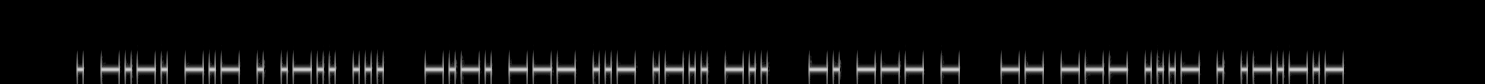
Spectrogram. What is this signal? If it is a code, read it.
Morse code, heard as a keyed tone, about 20 wpm, 700 Hz. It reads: ECKELS COULD NOT MOVE.
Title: A Sound Of Thunder 20wpm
